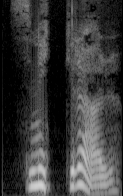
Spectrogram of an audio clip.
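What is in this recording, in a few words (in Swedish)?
"snickrar", Swedish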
